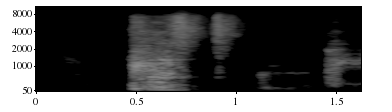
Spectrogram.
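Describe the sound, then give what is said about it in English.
Dogs playing and being loud: a loud huffing burst, a quick snort, a short whiny note, then another huff, with no one talking. “Yeah, they're just they're playing and being loud.”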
